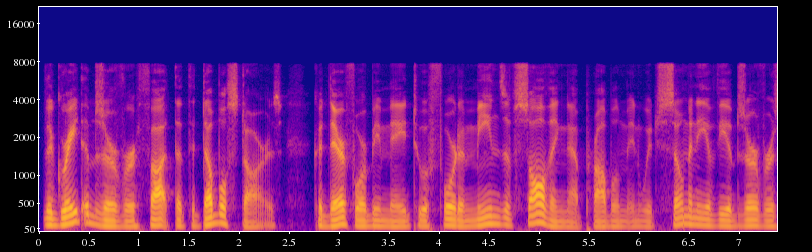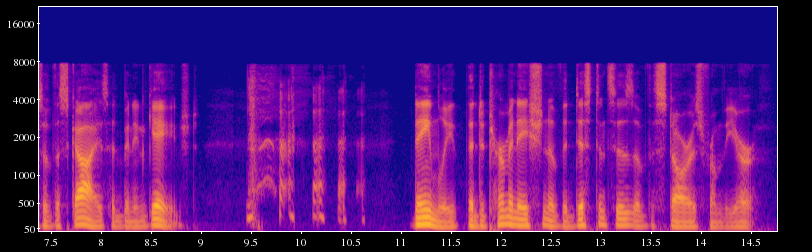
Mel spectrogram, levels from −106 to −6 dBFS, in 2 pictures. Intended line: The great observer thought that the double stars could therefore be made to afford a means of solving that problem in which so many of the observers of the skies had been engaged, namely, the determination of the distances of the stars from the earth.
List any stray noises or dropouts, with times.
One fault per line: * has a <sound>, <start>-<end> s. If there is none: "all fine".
* has a laugh, 9.4-10.7 s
